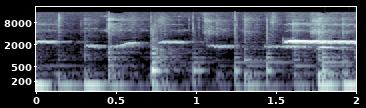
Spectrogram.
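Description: Ambient new-age music: a high tone that glides up into short held notes, over quick struck notes and a low, evenly pulsing drum.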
